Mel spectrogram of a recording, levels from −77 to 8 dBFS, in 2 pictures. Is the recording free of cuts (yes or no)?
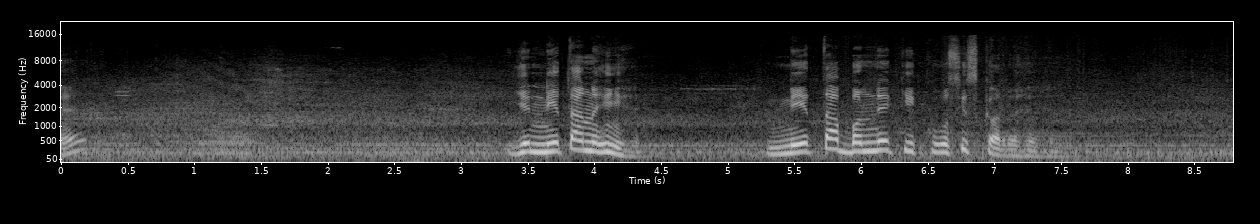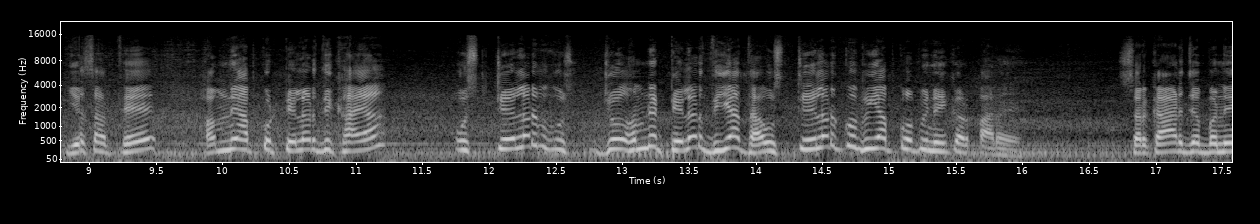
no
